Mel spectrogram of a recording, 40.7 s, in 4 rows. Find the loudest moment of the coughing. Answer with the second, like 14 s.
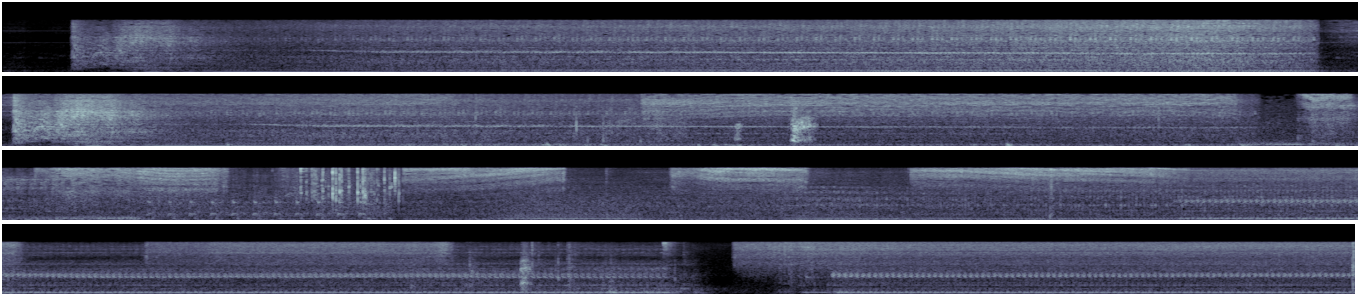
16 s.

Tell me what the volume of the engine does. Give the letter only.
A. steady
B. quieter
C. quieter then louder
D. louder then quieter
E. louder
D.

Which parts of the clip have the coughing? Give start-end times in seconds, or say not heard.
14.4-16.3, 33.5-34.5.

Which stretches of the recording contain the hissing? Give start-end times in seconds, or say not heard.
9.9-40.6.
